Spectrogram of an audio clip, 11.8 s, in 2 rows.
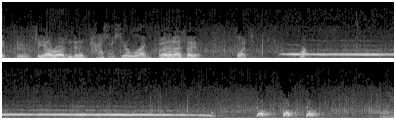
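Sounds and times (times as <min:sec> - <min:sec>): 
speech: 0:00.0 - 0:03.9, 0:04.5 - 0:05.0
coyote howling: 0:04.1 - 0:10.8.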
